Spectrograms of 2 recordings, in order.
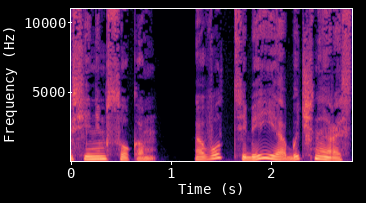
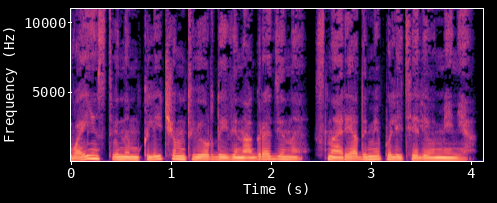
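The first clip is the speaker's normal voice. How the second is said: ordinary delivery, nothing marked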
